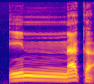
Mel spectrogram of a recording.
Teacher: इन्नका नून में गुन्ना होगा, चूँकि नून मुशद्दद हो तो उस पर गुन्ना होता है, नाक से पढ़ेंगे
